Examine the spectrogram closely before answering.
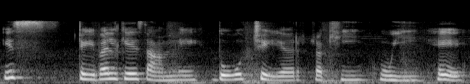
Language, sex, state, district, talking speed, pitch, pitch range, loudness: Hindi, female, Madhya Pradesh, Dhar, 115 wpm, 215 Hz, 200-245 Hz, -16 LUFS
